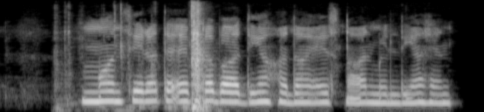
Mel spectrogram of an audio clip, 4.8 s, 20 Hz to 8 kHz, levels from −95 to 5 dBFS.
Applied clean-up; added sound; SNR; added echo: none; Microwave oven; 5 dB; none.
